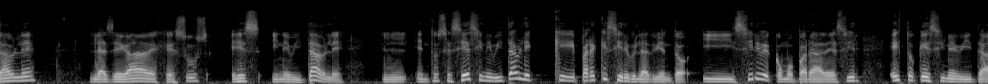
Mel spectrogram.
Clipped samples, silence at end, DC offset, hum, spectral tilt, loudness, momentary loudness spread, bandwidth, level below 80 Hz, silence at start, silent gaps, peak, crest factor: under 0.1%; 0 s; under 0.1%; none; -6 dB/octave; -24 LUFS; 7 LU; 13 kHz; -54 dBFS; 0 s; none; -8 dBFS; 16 dB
